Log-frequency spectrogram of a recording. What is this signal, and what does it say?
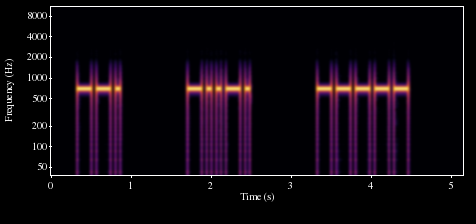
Morse code, heard as a keyed tone, about 20 wpm, spaced as for 8 wpm, 700 Hz. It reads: G/0
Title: 218 Lesson 35e - Number 0 - Three Characters 20wpm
